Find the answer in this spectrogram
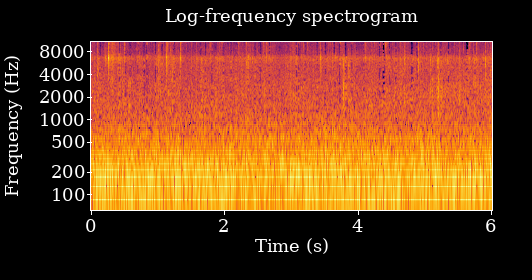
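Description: Steady rain: an even hiss with scattered sharp drop ticks through it.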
